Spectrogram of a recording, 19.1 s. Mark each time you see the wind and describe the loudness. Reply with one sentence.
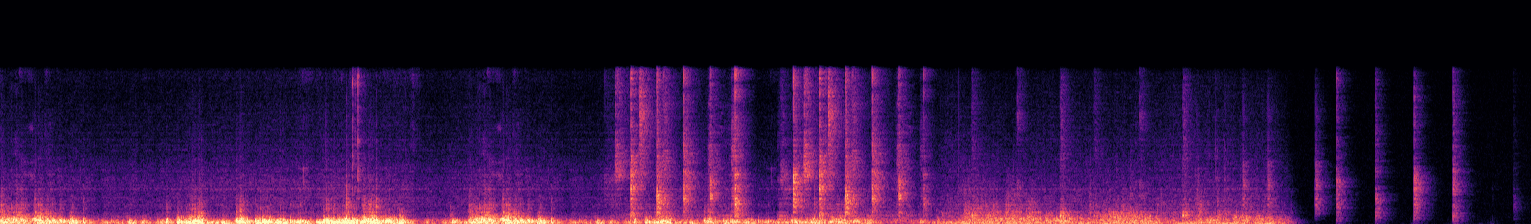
The wind can be heard from 0.0 to 16.1 s, getting quieter.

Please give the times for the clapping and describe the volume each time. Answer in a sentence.
The clapping can be heard from 7.6 to 18.2 s, getting quieter.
